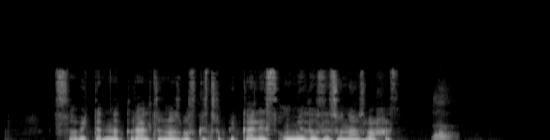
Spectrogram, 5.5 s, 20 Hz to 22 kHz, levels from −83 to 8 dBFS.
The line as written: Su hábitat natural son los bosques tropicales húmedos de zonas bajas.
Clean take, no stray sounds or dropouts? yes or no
no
